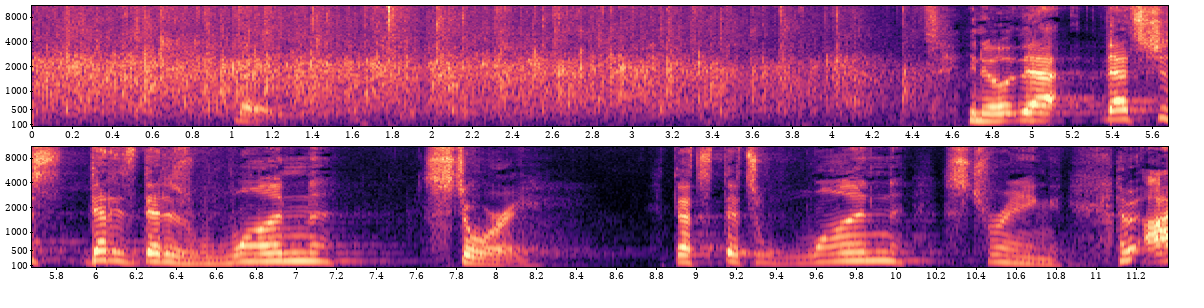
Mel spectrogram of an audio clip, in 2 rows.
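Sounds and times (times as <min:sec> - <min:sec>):
audience applause: 0:00.0 - 0:04.6
speech: 0:01.0 - 0:01.4, 0:04.7 - 0:08.3, 0:08.9 - 0:11.3.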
